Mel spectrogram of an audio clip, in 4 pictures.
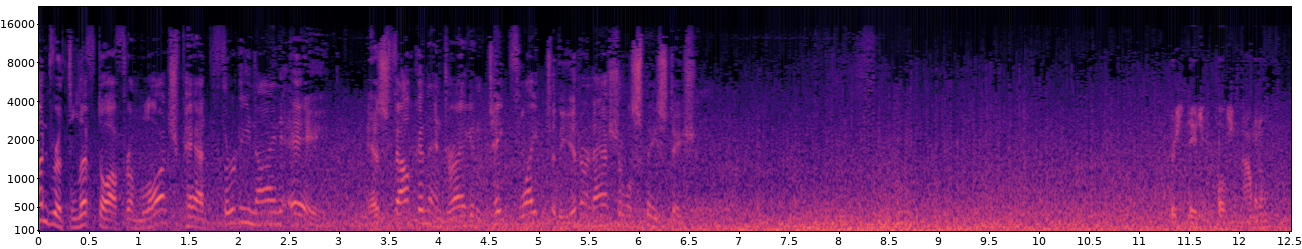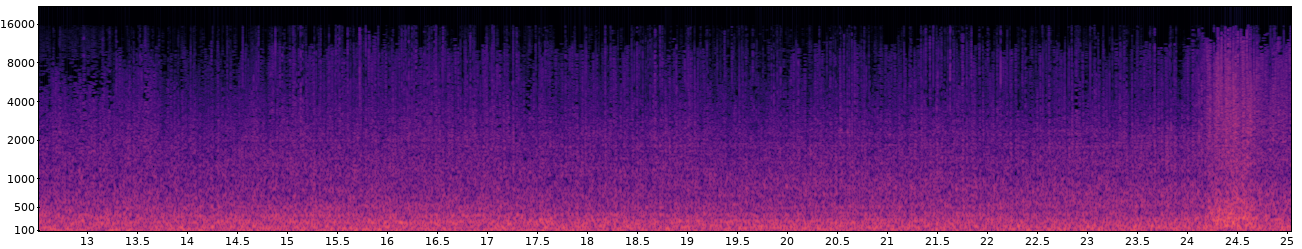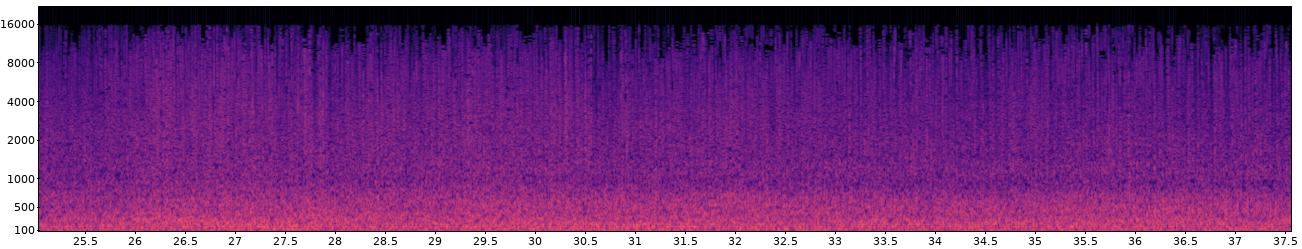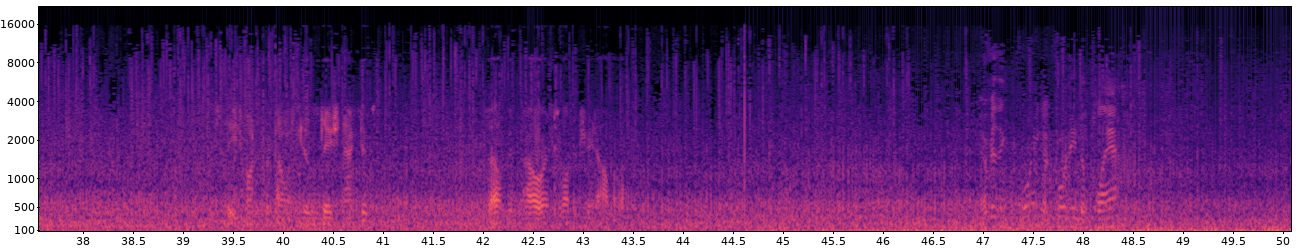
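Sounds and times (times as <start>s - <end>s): deep rumbling rocket engines: 0.0s - 50.0s.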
